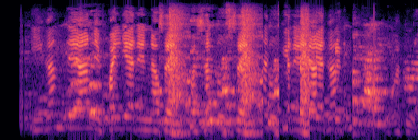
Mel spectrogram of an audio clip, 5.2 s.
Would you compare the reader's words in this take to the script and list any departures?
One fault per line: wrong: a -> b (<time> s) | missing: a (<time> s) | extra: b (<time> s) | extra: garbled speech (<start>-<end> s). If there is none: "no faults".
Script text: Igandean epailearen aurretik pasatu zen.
wrong: aurretik -> zen (2.0 s)
extra: garbled speech (3.3-4.4 s)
